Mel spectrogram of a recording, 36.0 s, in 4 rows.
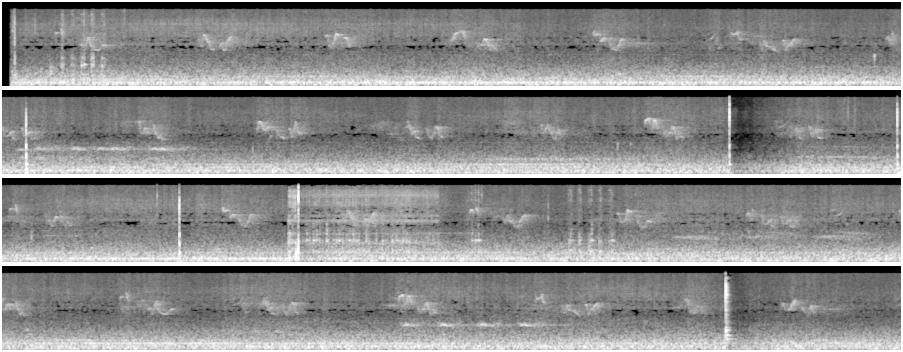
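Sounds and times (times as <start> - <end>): sharp clicks: 0.1 - 1.2, 20.8 - 24.3
steady low hum: 0.1 - 35.9
background bird calls: 0.5 - 1.3, 4.4 - 35.9.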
